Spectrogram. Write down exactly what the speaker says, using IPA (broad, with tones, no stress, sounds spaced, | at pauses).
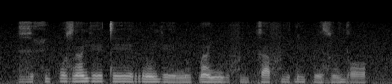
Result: ɣ ɪ˨ h i˦ p o˦ z ã˦ j eː˦ t eː˦ r ũ˦ j eː˨ n u˨ ɓ ã˦ ɲ u˨ f iː˨ k a˦ f i˦ ɗ i˦ p e˨ z u˦ j ɔ˦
